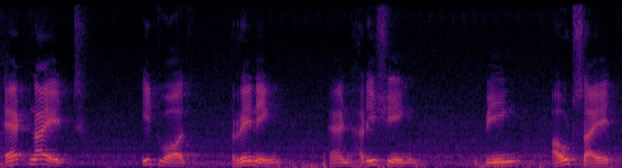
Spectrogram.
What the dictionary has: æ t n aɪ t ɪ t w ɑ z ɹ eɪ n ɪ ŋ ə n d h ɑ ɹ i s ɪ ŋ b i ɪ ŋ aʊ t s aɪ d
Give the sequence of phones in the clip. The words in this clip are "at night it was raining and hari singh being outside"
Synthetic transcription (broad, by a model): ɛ t n aɪ t ɪ t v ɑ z ɹ eɪ n ɪ ŋ ə n d h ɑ ɹ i ʃ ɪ ŋ b i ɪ ŋ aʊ t s aɪ d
